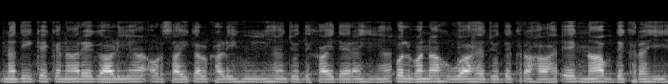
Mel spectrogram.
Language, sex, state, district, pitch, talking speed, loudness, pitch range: Hindi, male, Uttar Pradesh, Budaun, 125 Hz, 240 wpm, -20 LUFS, 125-130 Hz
